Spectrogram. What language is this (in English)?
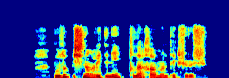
Uyghur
